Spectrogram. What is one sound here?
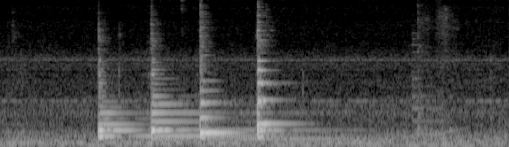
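A violin plays a few short, sharp notes close by.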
